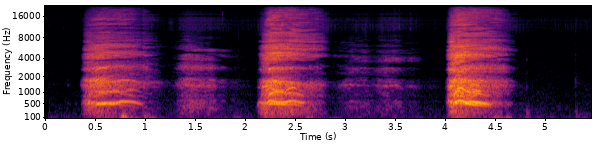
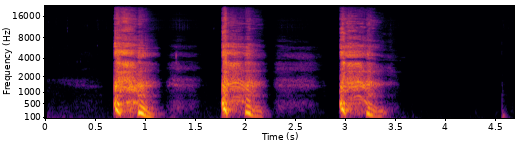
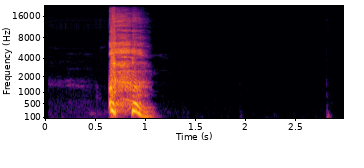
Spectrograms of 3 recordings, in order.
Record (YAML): exhalation_length: 5.5 s
exhalation_amplitude: 28010
exhalation_signal_mean_std_ratio: 0.41
three_cough_length: 4.7 s
three_cough_amplitude: 30821
three_cough_signal_mean_std_ratio: 0.35
cough_length: 3.0 s
cough_amplitude: 32767
cough_signal_mean_std_ratio: 0.26
survey_phase: alpha (2021-03-01 to 2021-08-12)
age: 18-44
gender: Male
wearing_mask: 'No'
symptom_none: true
smoker_status: Never smoked
respiratory_condition_asthma: false
respiratory_condition_other: false
recruitment_source: REACT
submission_delay: 1 day
covid_test_result: Negative
covid_test_method: RT-qPCR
